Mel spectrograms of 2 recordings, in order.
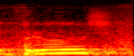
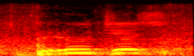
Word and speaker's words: Brugge: of my city because you hear me say Bru bres bras all the time but here we say BR that's the name I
